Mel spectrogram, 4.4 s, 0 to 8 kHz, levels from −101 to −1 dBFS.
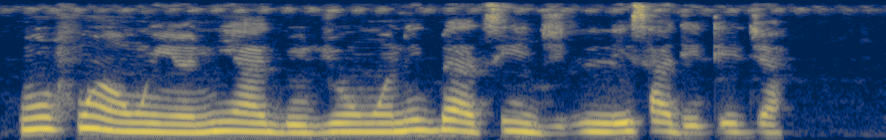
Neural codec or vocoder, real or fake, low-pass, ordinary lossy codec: none; real; 7.2 kHz; none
